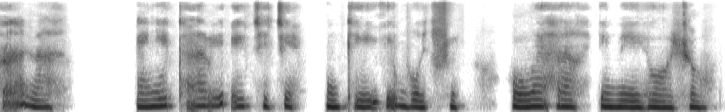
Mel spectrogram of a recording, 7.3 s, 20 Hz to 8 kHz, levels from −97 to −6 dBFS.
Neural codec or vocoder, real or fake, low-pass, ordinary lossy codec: codec, 16 kHz, 1 kbps, FreqCodec, larger model; fake; 7.2 kHz; none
